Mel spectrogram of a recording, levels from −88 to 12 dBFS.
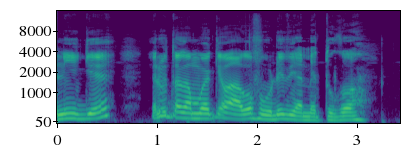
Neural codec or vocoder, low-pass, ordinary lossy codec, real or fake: none; 14.4 kHz; none; real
